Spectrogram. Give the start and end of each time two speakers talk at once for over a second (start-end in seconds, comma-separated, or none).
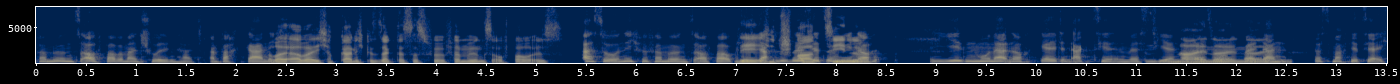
7.0-8.3, 11.1-12.4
